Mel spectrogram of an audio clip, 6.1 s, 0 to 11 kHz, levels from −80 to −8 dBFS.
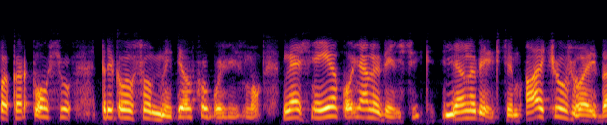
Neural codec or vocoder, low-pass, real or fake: codec, 16 kHz, 1 kbps, FunCodec, trained on LibriTTS, 50 frames a second; 7.2 kHz; fake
